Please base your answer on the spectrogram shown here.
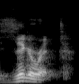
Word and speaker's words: ziggurat: So pretend you're saying cigarette and then change the C to a Z. You get ziggurat. It's a little bit different pronunciation, but it's easier to remember that way.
